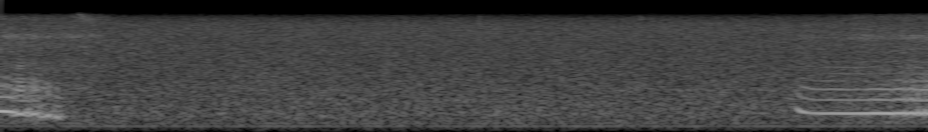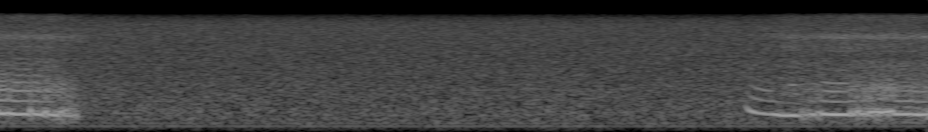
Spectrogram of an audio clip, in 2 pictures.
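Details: Snoring from a sleeping, newly adopted male pet cat.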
